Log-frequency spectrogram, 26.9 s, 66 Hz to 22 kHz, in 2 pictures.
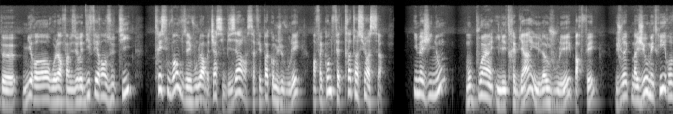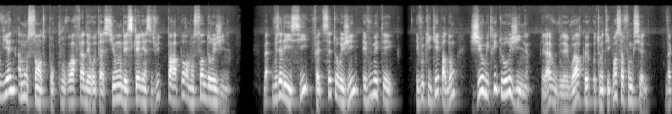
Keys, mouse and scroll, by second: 19.6-21.6 drag, 25.4-26.9 middle drag.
